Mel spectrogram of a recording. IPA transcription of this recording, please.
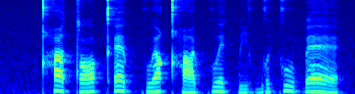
qʰ ɘ˥˩ t ɔ˧˥ kʼ ɛ˥˩ kʷ ɨ˧˥ qʰ ɛ˩ kʷ e˥˩ k͡p i˩ ɡʷ i˧˥ k u˥˩ ɓ ɛ˥˩

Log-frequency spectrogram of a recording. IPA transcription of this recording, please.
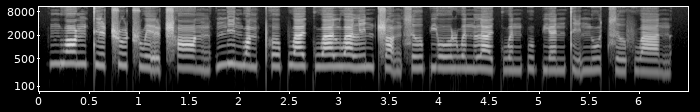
n̪ w ɑ˥ ŋ t̪ i˧˥ ʈ͡ʂ u˥ ʈ͡ʂ w ḛ˨˩ ɪ̯ ʈ͡ʂʰ ɑ˥˩ ŋ | n̪ i˥˩ n̪ w ɑ˩ ŋ pʰ ɤ˧˥ p w a˥˩ ɪ̯ k w ä˥ l w ä˥˧ l i˥˩ n ʈ͡ʂ ɑ̰˨˩ ŋ s ɹ̩˥ p j o˥ ʊ̯ ɻ w ə˥ n l a˥˩ ɪ̯ k w ə˧˥ n p u˥˩ p j ɛ˧˥ n t̪ ḭ˨˩ n̪ u˥ t͡s ɹ̩˧˥ f w a˥˩ n

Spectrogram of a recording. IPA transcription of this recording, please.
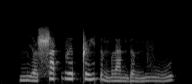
m i˨˩˨ ə̯ ʂ a˦˥ k̚ v e˦˥ p̚ ʈ ɨ˧˥ j ɗ ə˨˩˨ ŋ l a˨˩ n ɗ ə˨˩˨ ŋ v u˨˩˦

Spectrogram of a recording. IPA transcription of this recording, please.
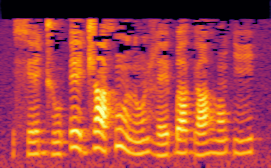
x e˩˧ d͡ʒ u˩˧ ʔ e˥˨ d͡ʒ a˥˨ x ũ˥˨ l ũ˩˧ ɮ e˩˧ ɓ ɐ˧˥ ɡ a˩˧ ɦ õ˧˥ k i˧˥

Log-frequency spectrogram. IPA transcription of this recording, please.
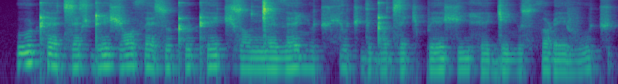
u ʈʰ ɛ d͡z ɛ s ɖ e ʒ ɔ θ ɛ s u ʈʰ u ʈʰ e t͡ʃ z ɔ ŋ͡ǀ ɛ ð ɛ ʎ u t͡ʃ ç u t͡ʃ ɡ e ɖ ɔ d͡z ɛ t͡ʃ p e ʃ i h e ɟ e ʎ u s θ ɔ ɽ e v u t͡ʃ

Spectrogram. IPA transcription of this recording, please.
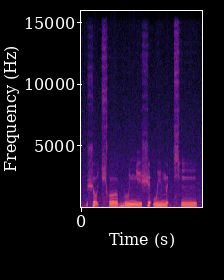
ʃ o̰˦˨ t͡ɕʰ o˨ ʊ̯ b u˦ ɲ i˨ ʃ ɪ˦ ʔ w i˦ m ɪ˦ ʔ t͡ɕʰ ĩ˦

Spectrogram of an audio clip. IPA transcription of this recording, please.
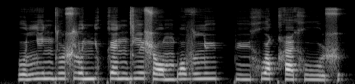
ʊ˨ lː i˦ n d uː˦ ʂ l ʊ˦ nʲ o˦ k ɛ˦ n d iː˦ ʂ ɔː˨ m b ɔ˦ v lː yː˦ pː yː˨ x u˦˨ qʰ i˨ x uː˨ ʂ

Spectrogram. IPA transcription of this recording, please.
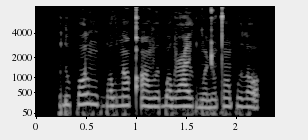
ɗ u p ɔ l ŋ ʊ ɡ͡b ɔ w n ɔ̃ qʼ ɔ̃ v ɵ ɓ ɔ w ʕ ɛ l ɡ͡b õ ɖ õ t̪ ɔ̃ p u l ɔ

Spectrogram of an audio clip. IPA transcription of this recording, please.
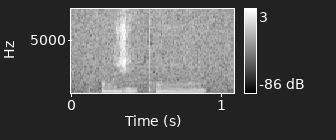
ʔ ɔ̃ ʒ i pʼ ɔ̃ː

